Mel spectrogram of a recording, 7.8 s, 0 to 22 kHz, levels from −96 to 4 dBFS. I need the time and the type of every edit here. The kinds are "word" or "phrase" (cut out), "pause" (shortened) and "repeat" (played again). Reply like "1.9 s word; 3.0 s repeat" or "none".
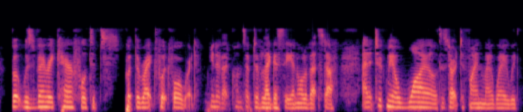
3.0 s pause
